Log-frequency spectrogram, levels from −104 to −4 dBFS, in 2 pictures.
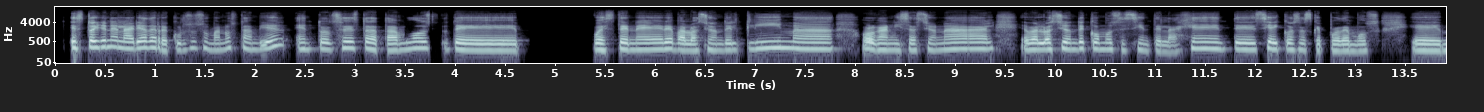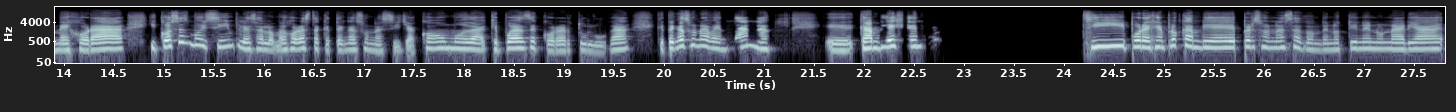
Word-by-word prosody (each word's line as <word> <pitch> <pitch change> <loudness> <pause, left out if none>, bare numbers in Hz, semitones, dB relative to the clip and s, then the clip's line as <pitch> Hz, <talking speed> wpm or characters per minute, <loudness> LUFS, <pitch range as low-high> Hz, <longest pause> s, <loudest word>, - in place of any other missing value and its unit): Estoy 250 +2 +5
en 275 - 0
el 265 -3 +1
área 230 +2 +4
de 250 - +1
recursos 195 +3 -6
humanos 225 +1 -9
también, 240 +8 -4
entonces 215 +3 -3
tratamos 215 +2 0
de, 185 -3 0 0.7
pues, 200 -1 0
tener 200 0 +1
evaluación 185 -2 0
del 195 +1 -7
clima 220 -2 -2 0.3
organizacional, 200 +3 -1 0.3
evaluación 205 +1 +1
de 225 -1 -1
cómo 215 -2 -4
se 205 -2 -9
siente 180 -2 -6
la 155 -1 -8
gente, 215 -1 -3
si 200 +4 0
hay 205 - 0
cosas 200 -2 -5
que 185 - -7
podemos, 175 -1 -4 0.3
eh, 180 -1 0
mejorar, 200 +4 +5 0.2
y 245 - -6
cosas 355 +11 +5
muy 330 -2 -1
simples, 270 -4 -3
a 210 - -1
lo 195 - -2
mejor 215 +2 +1
hasta 225 -1 -2
que 180 - -11
tengas 195 +3 -6
una 185 -5 -8
silla 90 - -6
cómoda, 225 -2 -1
que 210 - -6
puedas 235 +2 +5
decorar 180 -7 -3
tu 185 +1 -9
lugar, 190 +7 -2 0.3
que - - -7
tengas 285 +6 +5
una 300 -3 +1
ventana. 235 +2 +1 0.6
Eh, 180 0 -2
cambie 240 +5 +9
gente 285 0 0 1.6
sí, 290 +3 +3
por 275 0 +6
ejemplo, 265 +3 +4
cambié 255 -4 +3
personas 265 -2 -2
a 255 - -2
donde 195 -2 -10
no 200 +1 -9
tienen 225 0 -6
un 220 0 -6
área 215 +1 0
215 Hz, 145 wpm, -24 LUFS, 195-240 Hz, 1.6 s, cambie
